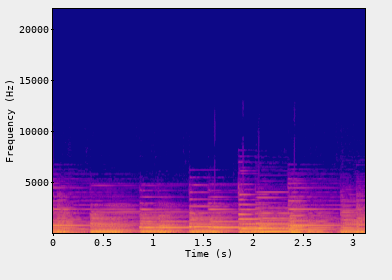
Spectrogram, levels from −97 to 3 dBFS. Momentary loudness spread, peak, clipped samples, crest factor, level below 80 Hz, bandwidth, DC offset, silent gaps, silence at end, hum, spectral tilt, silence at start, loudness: 6 LU; -10 dBFS; under 0.1%; 14 dB; -50 dBFS; 6.2 kHz; under 0.1%; none; 0 s; none; -10 dB/octave; 0 s; -24 LUFS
